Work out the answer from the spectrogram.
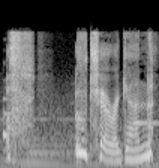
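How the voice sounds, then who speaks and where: A woman's voice: medium pitch, sing-song, slow pace, music in the background. An actress playing a blunt, self-assured, cool and impatient businesswoman in a video game. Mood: exasperated.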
